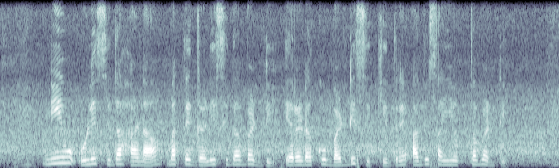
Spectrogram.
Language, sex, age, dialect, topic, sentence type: Kannada, female, 41-45, Coastal/Dakshin, banking, statement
